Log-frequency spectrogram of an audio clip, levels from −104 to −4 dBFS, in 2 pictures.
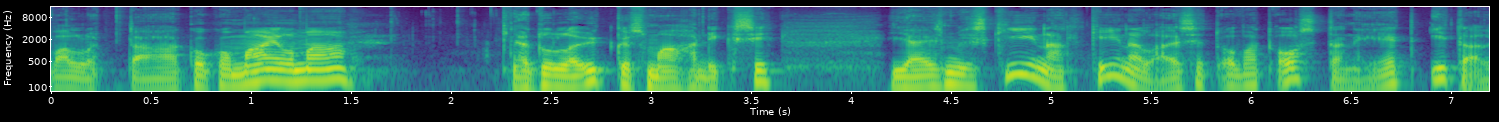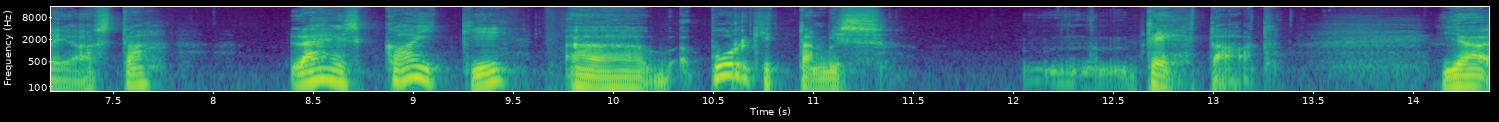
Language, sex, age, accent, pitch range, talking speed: Finnish, male, 50-69, native, 90-125 Hz, 75 wpm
